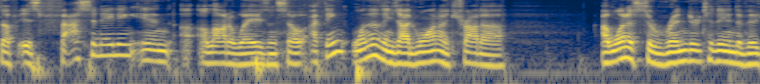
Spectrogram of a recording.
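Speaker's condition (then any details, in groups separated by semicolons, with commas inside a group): Cleft lip and palate; attributed to being from Tennessee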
